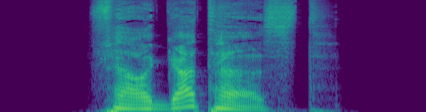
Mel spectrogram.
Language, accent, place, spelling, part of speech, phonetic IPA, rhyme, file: German, Germany, Berlin, vergatterst, verb, [fɛɐ̯ˈɡatɐst], -atɐst, De-vergatterst.ogg
- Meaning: second-person singular present of vergattern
